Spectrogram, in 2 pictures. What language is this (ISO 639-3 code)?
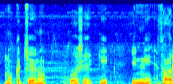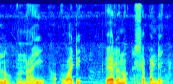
tel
